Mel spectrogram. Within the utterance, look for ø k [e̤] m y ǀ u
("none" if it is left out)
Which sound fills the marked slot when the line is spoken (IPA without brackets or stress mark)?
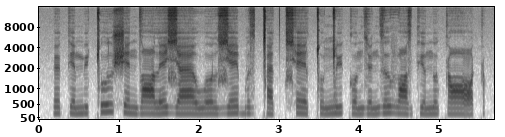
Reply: e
